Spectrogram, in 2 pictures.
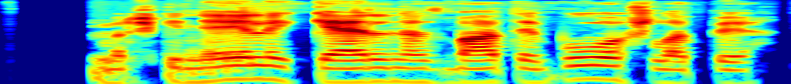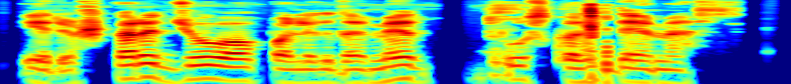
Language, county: Lithuanian, Šiauliai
